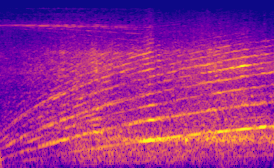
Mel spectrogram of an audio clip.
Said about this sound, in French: C'est celui d'une moto électrique qui s'élance, la première Harley Davidson électrique. C'est la Livewire.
